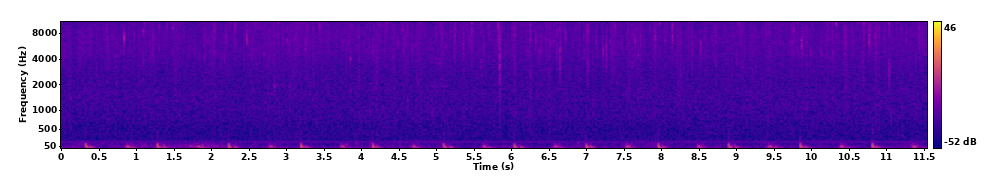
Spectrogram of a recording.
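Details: Sleep-aid ASMR loop with soft breathing and rain ambience: steady, soft low heartbeat thumps at about 63 beats a minute under a faint rain-like hiss; a regular heartbeat.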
